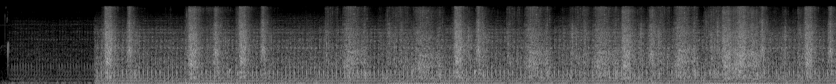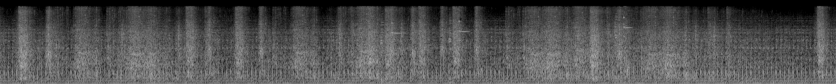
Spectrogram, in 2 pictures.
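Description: A tool pounds the ground with quick, repeated thuds.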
